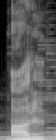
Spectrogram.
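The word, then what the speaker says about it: アール: So L is eru, and R is aru.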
